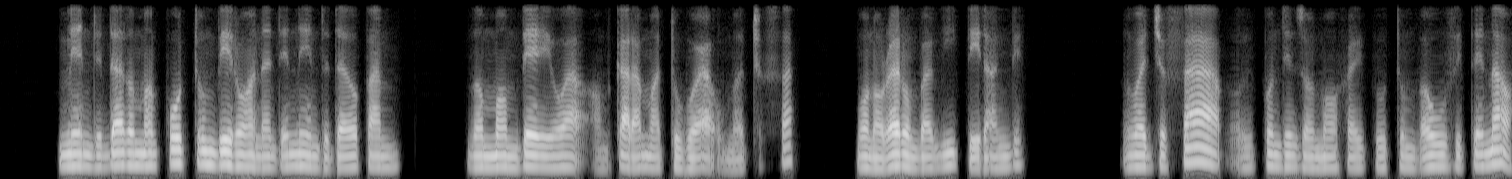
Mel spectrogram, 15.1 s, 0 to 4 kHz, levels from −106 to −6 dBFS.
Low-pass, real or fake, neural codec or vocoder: 3.6 kHz; fake; codec, 16 kHz, 0.2 kbps, FocalCodec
